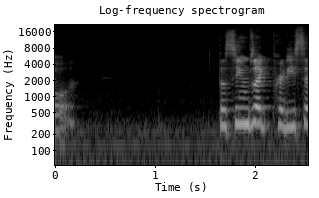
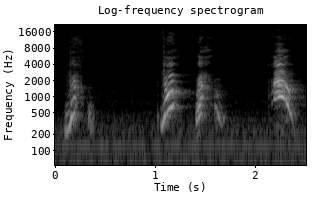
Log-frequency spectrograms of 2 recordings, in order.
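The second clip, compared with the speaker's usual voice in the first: cartoon squawk; 13 semitones higher than usual. High cartoon voice playing the Donald bit.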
